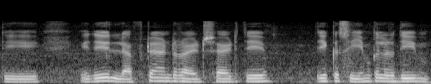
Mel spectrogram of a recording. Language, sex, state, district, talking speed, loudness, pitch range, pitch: Punjabi, male, Punjab, Kapurthala, 155 wpm, -14 LUFS, 130-150 Hz, 140 Hz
